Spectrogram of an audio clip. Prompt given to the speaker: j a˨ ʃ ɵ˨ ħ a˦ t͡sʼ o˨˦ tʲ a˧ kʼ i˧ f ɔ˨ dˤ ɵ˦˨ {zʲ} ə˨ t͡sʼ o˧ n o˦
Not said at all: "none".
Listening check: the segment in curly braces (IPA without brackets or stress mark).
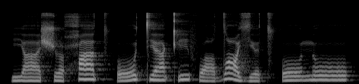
zʲ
